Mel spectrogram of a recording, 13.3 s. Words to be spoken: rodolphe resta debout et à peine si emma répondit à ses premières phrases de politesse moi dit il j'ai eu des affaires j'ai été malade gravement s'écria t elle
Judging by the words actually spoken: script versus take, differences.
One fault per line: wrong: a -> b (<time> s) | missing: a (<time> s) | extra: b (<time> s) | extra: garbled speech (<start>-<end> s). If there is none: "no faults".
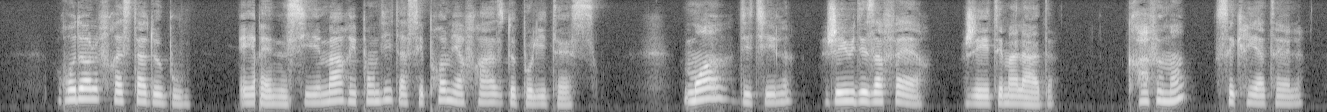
missing: à (2.5 s)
